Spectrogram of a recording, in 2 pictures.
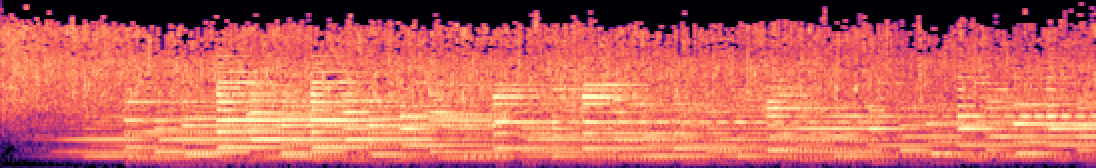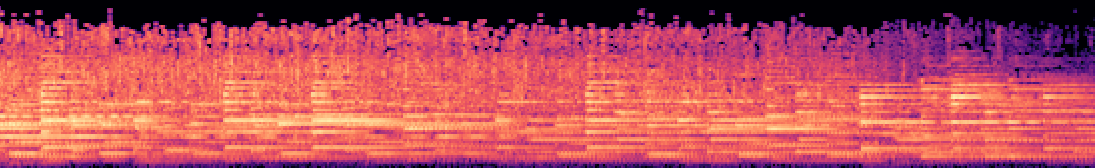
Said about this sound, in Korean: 그 믿음과 기대를 담아서 우리 큰 박수로 강준민 목사님 강단으로 모시겠습니다.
